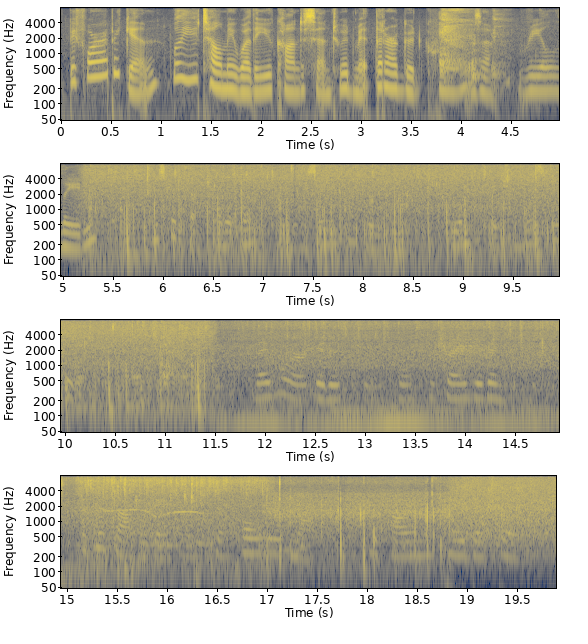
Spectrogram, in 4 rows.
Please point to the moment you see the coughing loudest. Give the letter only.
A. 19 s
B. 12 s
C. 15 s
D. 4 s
D.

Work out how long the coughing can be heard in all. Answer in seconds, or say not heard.
2 s.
